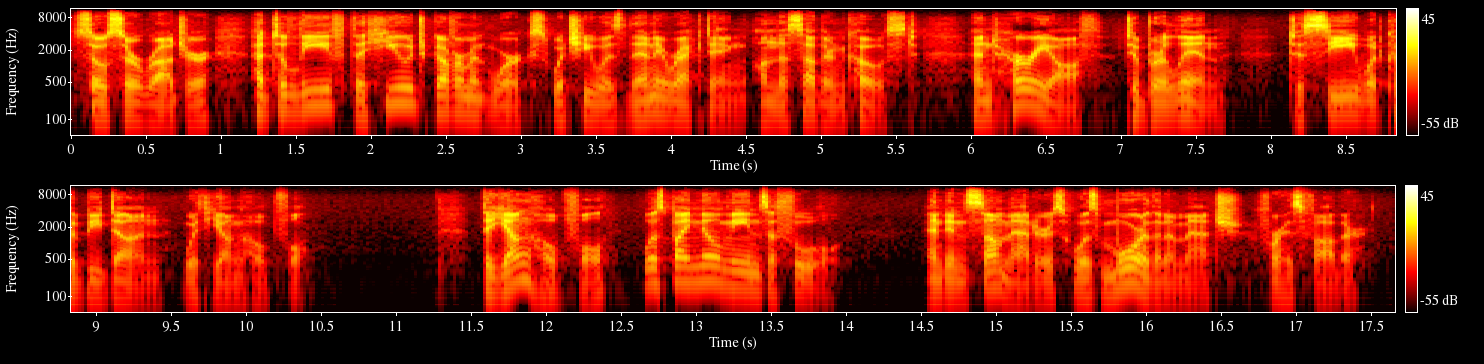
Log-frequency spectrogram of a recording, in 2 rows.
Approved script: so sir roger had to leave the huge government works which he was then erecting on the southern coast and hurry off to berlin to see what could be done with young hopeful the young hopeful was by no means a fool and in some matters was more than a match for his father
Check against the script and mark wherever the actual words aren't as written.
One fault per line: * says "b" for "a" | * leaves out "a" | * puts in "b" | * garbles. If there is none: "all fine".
all fine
